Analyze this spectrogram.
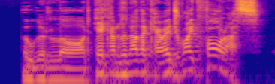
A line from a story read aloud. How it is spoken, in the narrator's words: Holmes shouted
